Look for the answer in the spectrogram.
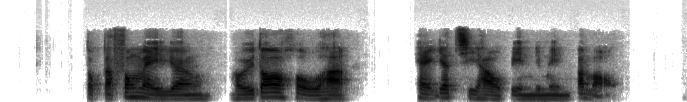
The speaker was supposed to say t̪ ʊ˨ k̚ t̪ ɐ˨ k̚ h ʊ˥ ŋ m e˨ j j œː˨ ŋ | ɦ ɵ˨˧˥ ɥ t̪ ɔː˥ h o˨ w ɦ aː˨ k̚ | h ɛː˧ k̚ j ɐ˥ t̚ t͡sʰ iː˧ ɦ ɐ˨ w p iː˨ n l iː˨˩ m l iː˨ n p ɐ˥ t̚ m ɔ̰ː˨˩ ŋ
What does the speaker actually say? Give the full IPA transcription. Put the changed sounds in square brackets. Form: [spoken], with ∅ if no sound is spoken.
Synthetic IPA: t̪ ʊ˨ k̚ t̪ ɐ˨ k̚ [f] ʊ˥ ŋ m e˨ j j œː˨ ŋ | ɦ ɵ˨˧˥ ɥ t̪ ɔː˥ h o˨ w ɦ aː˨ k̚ | h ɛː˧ k̚ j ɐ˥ t̚ t͡sʰ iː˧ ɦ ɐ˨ w p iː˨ n l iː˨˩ m l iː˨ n p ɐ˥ t̚ m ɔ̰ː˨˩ ŋ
